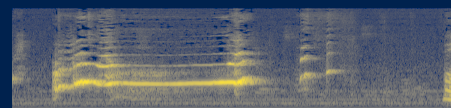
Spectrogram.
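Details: A pet terrier howls, or 'sings', indoors at an owner's coaxing: one long steady tonal howl of about two seconds with a slight rise at the end, then two short yelps; the owner praises her afterward.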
